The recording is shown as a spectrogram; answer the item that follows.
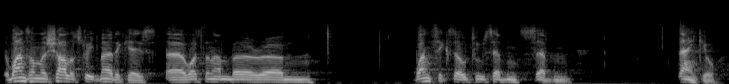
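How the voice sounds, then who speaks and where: An actor playing a dry, authoritative middle-aged Scotland Yard inspector with a British accent in a 1950s radio drama. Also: male voice, mid-range voice, normal speed, long pauses, fairly bright tone, close to an everyday voice. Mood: brisk, authoritative. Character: measured, wry, authoritative male Scotland Yard police inspector. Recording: dull, lo-fi 1950s radio recording.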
